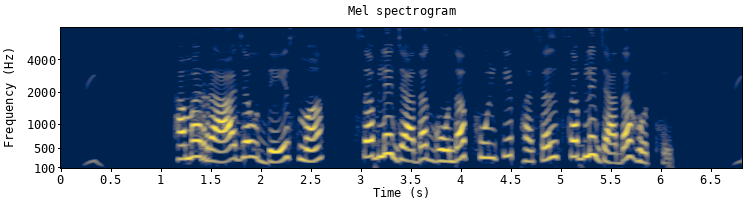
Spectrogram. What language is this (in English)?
Chhattisgarhi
